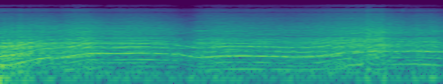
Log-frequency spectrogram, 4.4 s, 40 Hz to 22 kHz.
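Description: Cadillac CTS-V's V8 engine revving through a burnout, the rear tyre spinning. The revs climb, dip about two seconds in, then climb again.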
